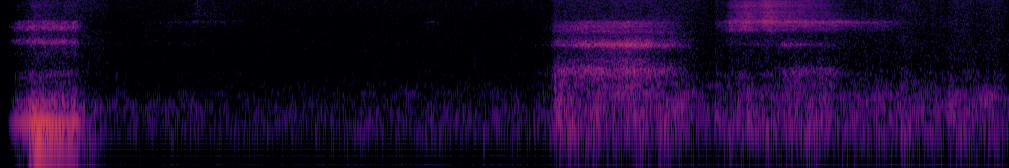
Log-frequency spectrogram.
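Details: Sleeping Golden Retriever dog in Croatia: a low snort followed by soft, breathy snoring breaths in a quiet room; snoring.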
